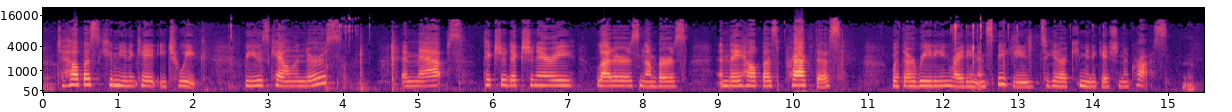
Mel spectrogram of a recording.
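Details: Adult woman speaking; typical adult speech.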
